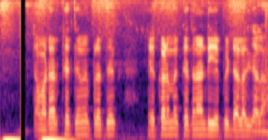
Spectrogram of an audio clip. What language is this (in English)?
Bhojpuri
